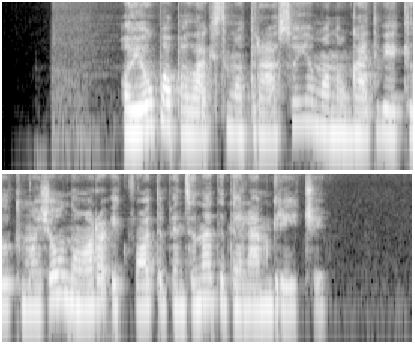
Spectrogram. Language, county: Lithuanian, Vilnius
